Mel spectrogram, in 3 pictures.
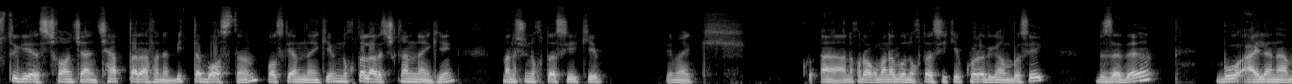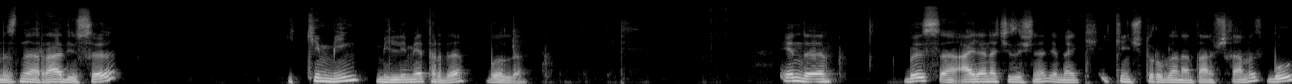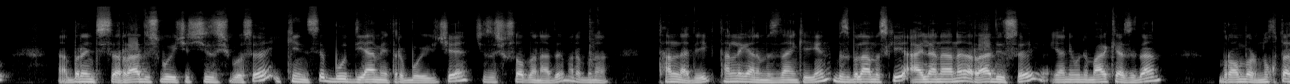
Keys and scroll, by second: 17.4 Escape, 19.8 Escape.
